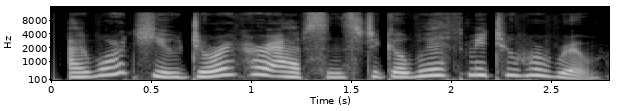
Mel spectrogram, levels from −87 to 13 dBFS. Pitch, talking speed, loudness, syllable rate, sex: 260 Hz, 280 wpm, -16 LUFS, 6.1 syllables/s, female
